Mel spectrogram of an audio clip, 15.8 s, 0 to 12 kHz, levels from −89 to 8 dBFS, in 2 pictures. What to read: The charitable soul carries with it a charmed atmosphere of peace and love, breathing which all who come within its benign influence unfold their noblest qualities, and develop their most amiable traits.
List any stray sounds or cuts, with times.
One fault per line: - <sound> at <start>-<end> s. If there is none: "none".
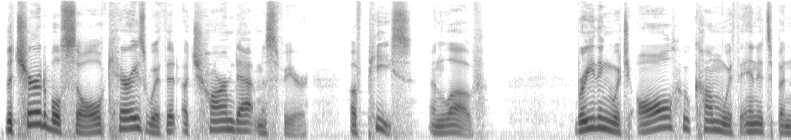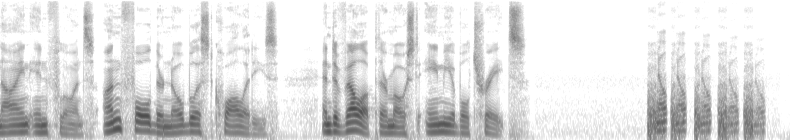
- laugh at 14.4-15.6 s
